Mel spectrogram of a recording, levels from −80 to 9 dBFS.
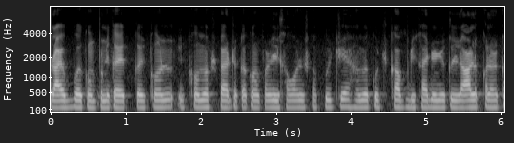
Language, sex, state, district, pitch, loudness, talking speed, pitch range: Hindi, male, Haryana, Rohtak, 145 Hz, -22 LUFS, 140 wpm, 145-150 Hz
